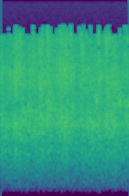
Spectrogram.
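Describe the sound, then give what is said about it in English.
An audience claps during a sermon, a brief burst of dense, even clapping heard alone. “Let's clap our hands for Jesus one more time.”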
